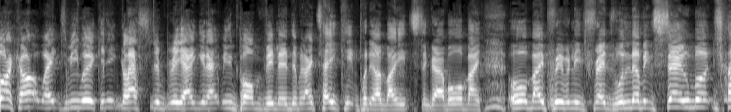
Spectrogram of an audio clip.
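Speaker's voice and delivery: high, eager pleading son; gushing posh son. Acted. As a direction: beg like a spoiled rich kid dreaming of fame. Spoiled son gushes to dad.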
